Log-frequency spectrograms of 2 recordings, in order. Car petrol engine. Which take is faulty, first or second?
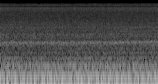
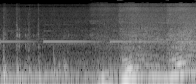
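first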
